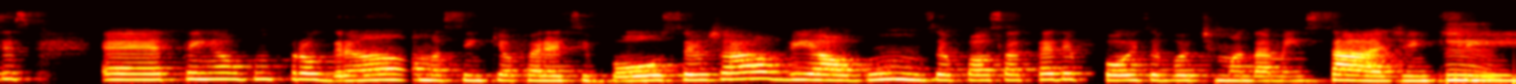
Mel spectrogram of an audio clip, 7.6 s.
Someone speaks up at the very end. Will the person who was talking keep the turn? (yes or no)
yes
